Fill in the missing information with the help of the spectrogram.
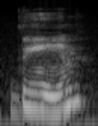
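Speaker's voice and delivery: "bean" with a long ee; said as spelled. Shown as a demonstration. Host reading the spelling first, "bean" with long ee. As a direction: read "bean" just as written. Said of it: "I'm gonna say it the way it's spelled".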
